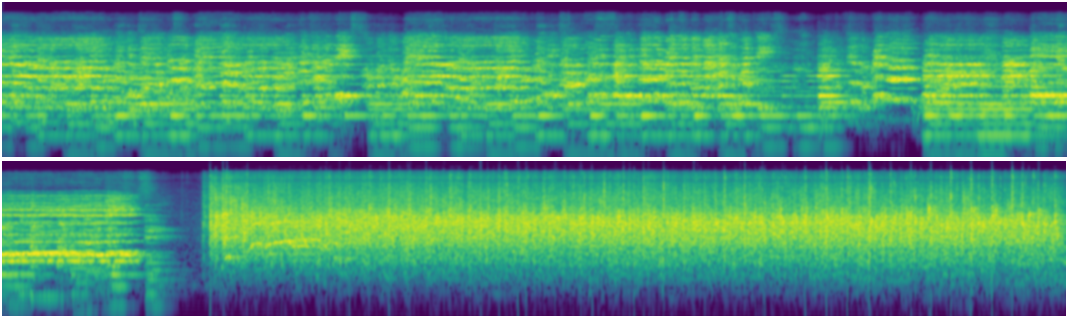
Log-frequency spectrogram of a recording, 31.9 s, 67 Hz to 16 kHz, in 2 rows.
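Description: Girls' choir singing with piano accompaniment; the song ends about 18 seconds in, and the audience applauds steadily for the rest.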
